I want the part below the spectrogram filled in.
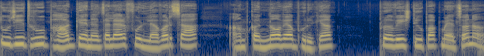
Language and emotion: Goan Konkani, fearful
